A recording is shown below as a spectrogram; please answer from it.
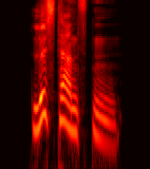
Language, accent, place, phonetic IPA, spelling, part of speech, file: German, Germany, Berlin, [ˈlʏstɐnstn̩], lüsternsten, adjective, De-lüsternsten.ogg
- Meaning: 1. superlative degree of lüstern 2. inflection of lüstern: strong genitive masculine/neuter singular superlative degree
